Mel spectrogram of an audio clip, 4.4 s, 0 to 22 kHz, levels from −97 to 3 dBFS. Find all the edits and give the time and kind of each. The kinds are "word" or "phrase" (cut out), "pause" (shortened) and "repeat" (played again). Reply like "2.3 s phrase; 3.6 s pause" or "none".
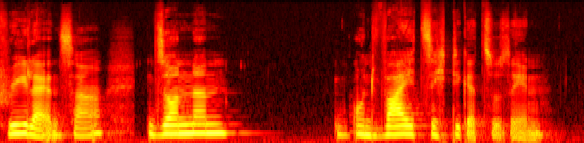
1.0 s word; 2.6 s word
